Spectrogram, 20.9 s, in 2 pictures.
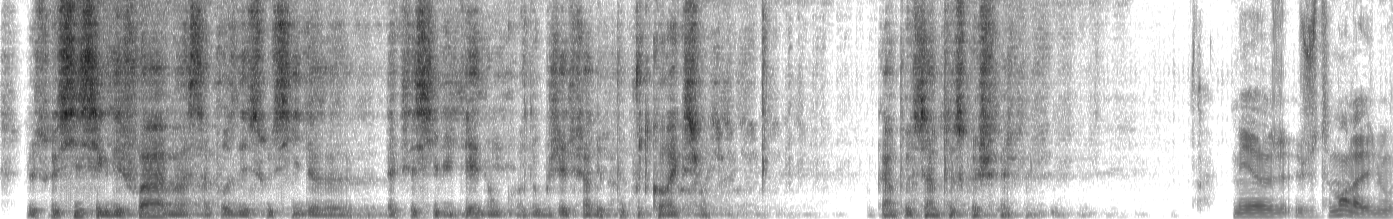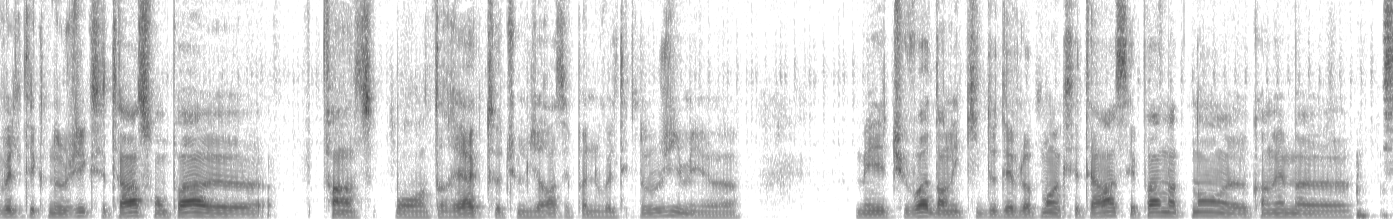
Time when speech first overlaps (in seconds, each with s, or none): none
